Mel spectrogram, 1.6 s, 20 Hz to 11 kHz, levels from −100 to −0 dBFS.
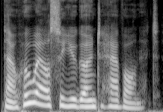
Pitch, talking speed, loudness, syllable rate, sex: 195 Hz, 365 wpm, -16 LUFS, 7.8 syllables/s, female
